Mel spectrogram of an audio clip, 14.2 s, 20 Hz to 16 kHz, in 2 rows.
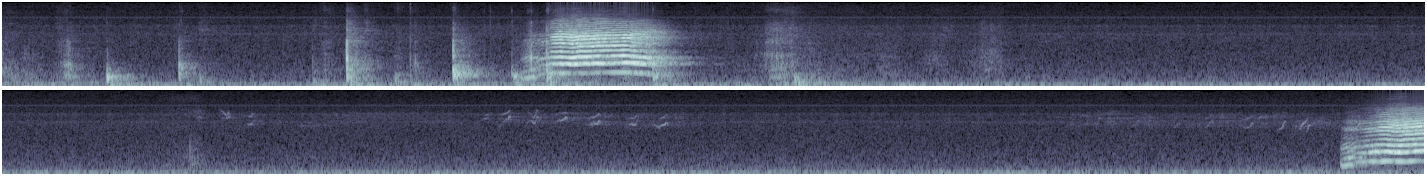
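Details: A female Nubian goat kid, 9 weeks old, lets out one clear wavering bleat early on amid knocking and rustling, then quiet with faint high squeaks, and the start of another bleat at the end.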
